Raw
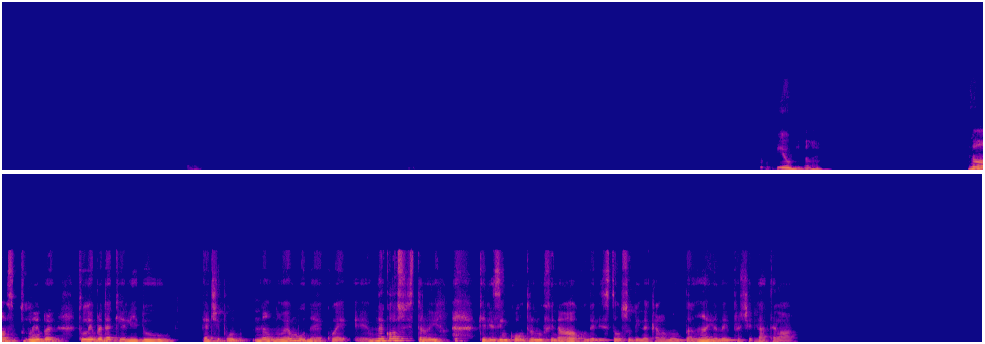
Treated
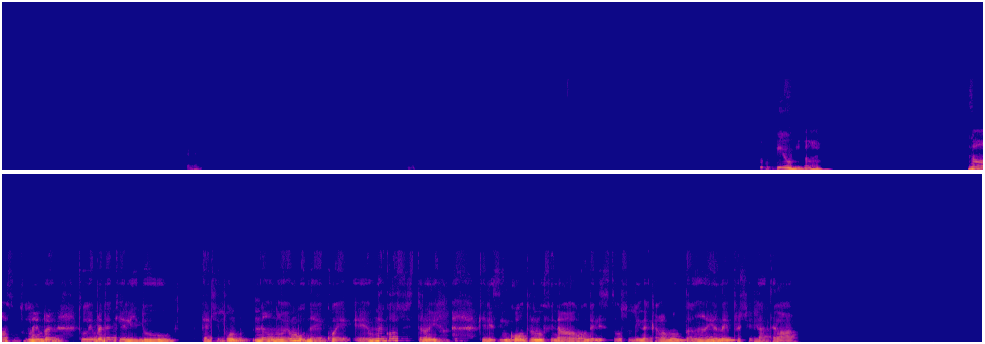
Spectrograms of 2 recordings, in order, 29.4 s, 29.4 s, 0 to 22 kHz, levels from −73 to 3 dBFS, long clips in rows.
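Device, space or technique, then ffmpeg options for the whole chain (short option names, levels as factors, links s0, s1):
de-esser from a sidechain: -filter_complex "[0:a]asplit=2[s0][s1];[s1]highpass=f=4200:w=0.5412,highpass=f=4200:w=1.3066,apad=whole_len=1297227[s2];[s0][s2]sidechaincompress=threshold=0.00158:ratio=10:attack=0.88:release=75,asettb=1/sr,asplit=3[s3][s4][s5];[s3]atrim=end=14.554[s6];[s4]atrim=start=14.55:end=15.79,asetpts=PTS-STARTPTS,afade=t=in:d=0.004:c=qsin,afade=t=out:st=1.236:d=0.004:c=qsin,equalizer=f=500:t=o:w=0.33:g=-9,equalizer=f=6300:t=o:w=0.33:g=-4,equalizer=f=10000:t=o:w=0.33:g=-8[s7];[s5]atrim=start=15.786[s8];[s6][s7]acrossfade=d=0.004:c1=hsin:c2=qsin[s9];[s9][s8]acrossfade=d=0.004:c1=qsin:c2=hsin,volume=2.11"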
